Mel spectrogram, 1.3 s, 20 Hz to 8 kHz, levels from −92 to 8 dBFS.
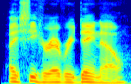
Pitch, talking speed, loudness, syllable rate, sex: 100 Hz, 275 wpm, -16 LUFS, 7.1 syllables/s, male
